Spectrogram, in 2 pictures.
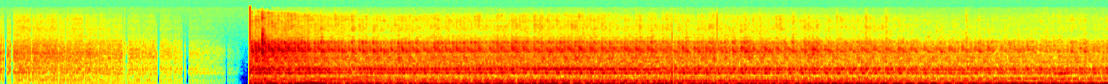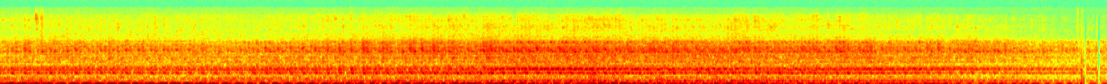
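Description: John Deere compact tractor's diesel engine running steadily, cutting in abruptly about two seconds in and fading out near the end.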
